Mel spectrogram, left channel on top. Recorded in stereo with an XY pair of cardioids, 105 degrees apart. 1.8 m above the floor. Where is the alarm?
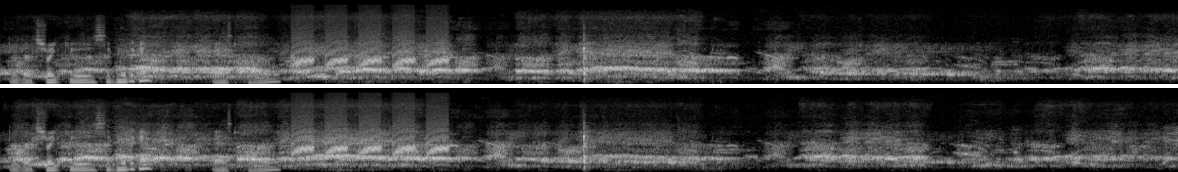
15° right.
